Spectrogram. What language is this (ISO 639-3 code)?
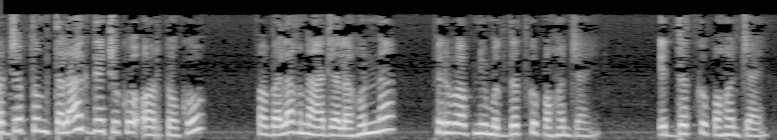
urd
